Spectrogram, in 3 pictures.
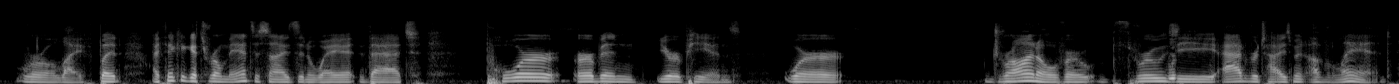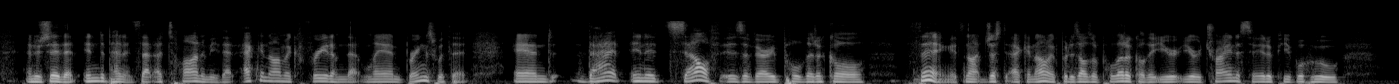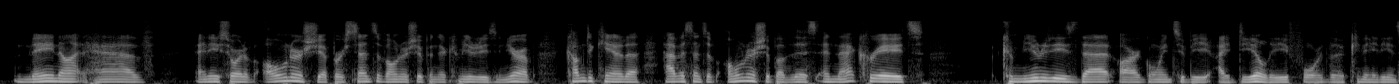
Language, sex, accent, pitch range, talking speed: English, male, American, 115-135 Hz, 145 wpm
